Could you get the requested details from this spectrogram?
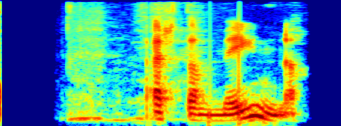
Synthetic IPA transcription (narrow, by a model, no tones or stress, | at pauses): ɛ̰r̥t̪aðmeːjna̰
